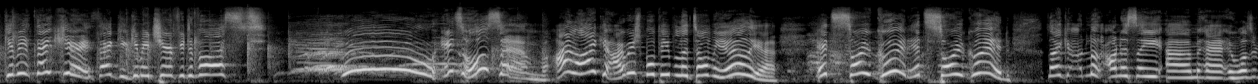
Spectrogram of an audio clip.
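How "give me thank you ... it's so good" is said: high, whooping celebration; gleeful cheering. Acted. Comic rallying the audience to cheer divorce, gleeful. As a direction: whoop it up with drawn-out, high delight.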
